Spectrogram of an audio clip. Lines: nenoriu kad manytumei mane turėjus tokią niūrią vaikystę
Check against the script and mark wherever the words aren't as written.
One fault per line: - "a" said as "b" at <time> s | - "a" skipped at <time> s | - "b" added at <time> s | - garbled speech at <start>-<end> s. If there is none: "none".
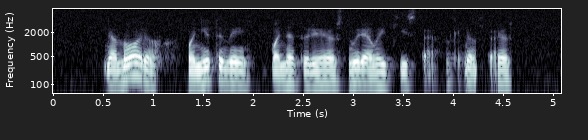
- "kad" skipped at 1.0 s
- "tokią" skipped at 3.0 s
- garbled speech at 3.9-4.6 s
